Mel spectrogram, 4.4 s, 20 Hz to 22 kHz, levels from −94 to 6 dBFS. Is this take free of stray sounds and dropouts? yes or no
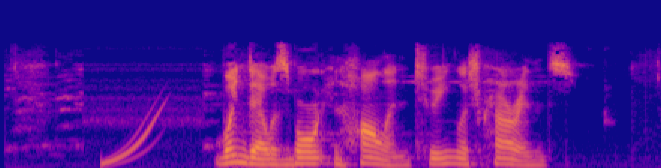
no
